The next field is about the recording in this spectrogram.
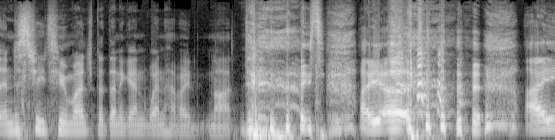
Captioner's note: laughs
